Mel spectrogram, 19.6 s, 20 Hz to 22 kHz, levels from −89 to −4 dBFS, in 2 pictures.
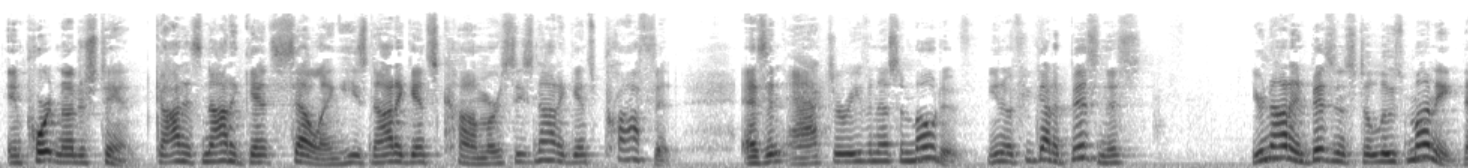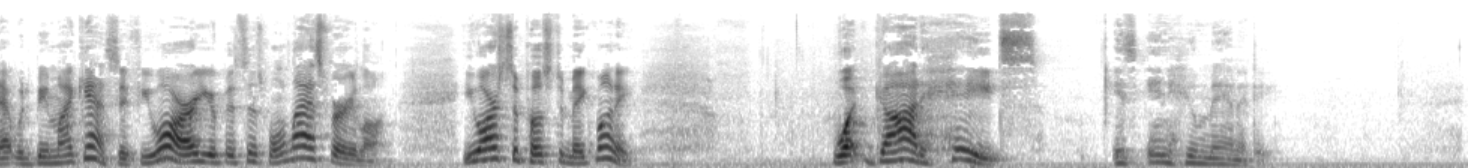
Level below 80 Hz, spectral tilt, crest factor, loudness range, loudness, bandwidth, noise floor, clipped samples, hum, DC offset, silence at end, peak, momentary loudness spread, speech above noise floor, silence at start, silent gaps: -62 dBFS; -4.5 dB/octave; 26 dB; 5 LU; -27 LUFS; 15.5 kHz; -58 dBFS; under 0.1%; none; under 0.1%; 1.35 s; -2 dBFS; 14 LU; 31 dB; 0.05 s; none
